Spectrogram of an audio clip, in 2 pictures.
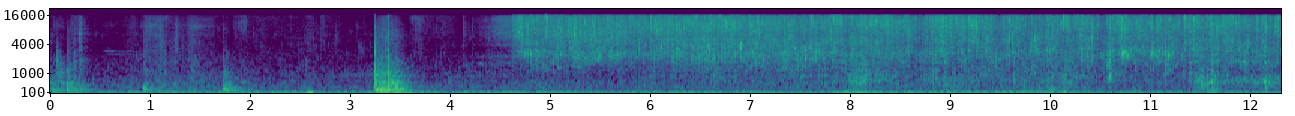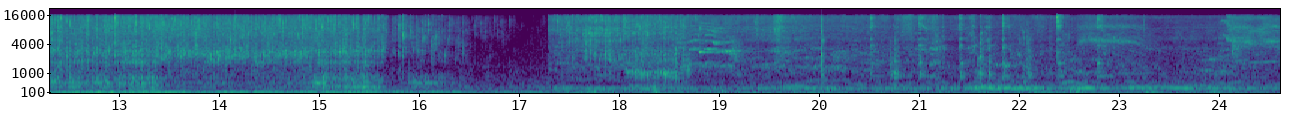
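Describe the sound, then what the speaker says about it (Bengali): Malabar spinach leaves being rinsed under a running kitchen tap, a steady close hiss of water filling and splashing in a sink for most of the stretch, briefly dipping once before resuming, with a few small knocks of handling. "এখন হলো পুঁই শাকগুলো ধুয়ে নিব।"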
